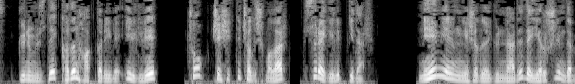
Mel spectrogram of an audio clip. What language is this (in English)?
Turkish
